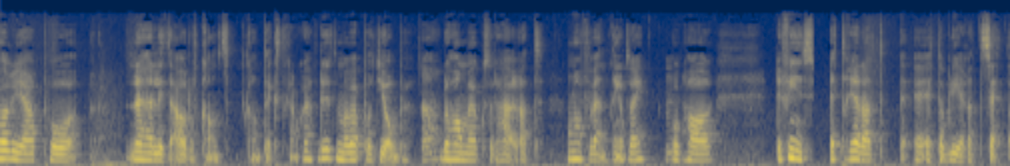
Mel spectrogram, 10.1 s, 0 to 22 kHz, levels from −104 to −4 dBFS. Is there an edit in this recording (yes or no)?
yes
